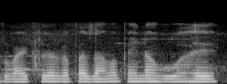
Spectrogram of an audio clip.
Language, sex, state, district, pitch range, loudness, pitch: Hindi, male, Uttar Pradesh, Deoria, 130-135 Hz, -17 LUFS, 130 Hz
